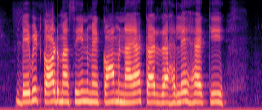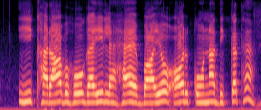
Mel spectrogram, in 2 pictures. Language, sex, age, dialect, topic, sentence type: Magahi, female, 18-24, Southern, banking, question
